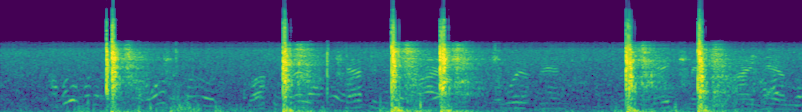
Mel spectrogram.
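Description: A line of black-powder infantry muskets firing at will: six single, unevenly spaced shots, two of them in quick succession near the middle and two more close together near the end.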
